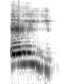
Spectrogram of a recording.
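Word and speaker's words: ape: সো এটি হবে এইপ। কি হবে? এইপ এইপ। লাস্টের ই উচ্চারিত হবে না।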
